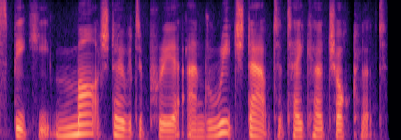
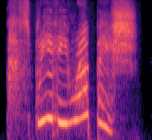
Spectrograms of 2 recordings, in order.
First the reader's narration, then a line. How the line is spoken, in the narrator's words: exclaimed Priya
